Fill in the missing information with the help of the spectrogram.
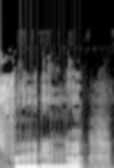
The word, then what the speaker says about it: Froude: You say it the way Bill and Ted pronounce Froude, but it's actually spelled Froude.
